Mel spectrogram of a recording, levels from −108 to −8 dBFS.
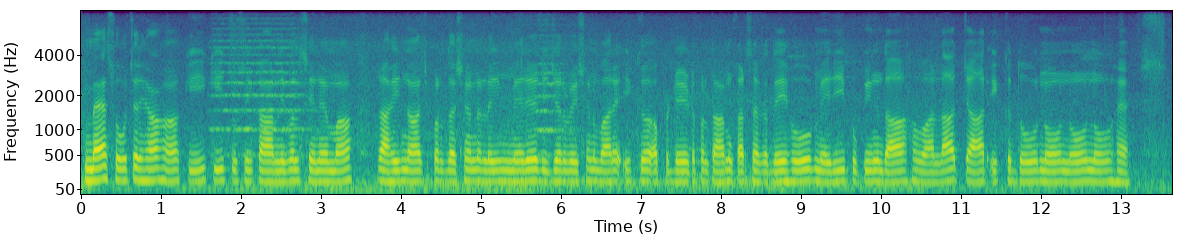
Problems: none marked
